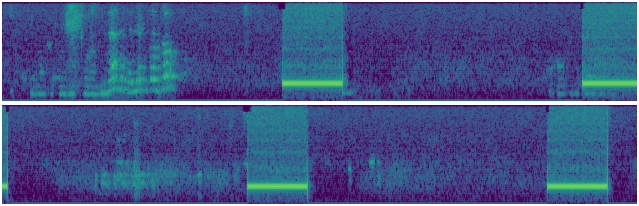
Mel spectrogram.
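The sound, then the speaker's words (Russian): A telephone ringback tone, heard while a caller waits after the automated greeting of the company Modular, sounds four times, each a steady, fairly low-pitched buzz lasting about a second, repeating every five seconds; a voice speaks briefly before the first ring and faintly between rings. “Если вы знаете внутренний номер сотрудника, наберите его в автональном режиме или дождитесь гудка.”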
